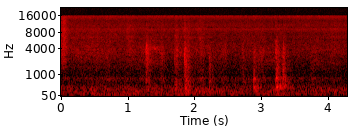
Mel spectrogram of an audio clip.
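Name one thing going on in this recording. Cloth rustles and knocks softly as a man sits down close by.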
